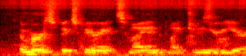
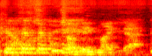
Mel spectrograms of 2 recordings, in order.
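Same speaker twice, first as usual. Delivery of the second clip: laughing; 3 semitones higher, 8 dB louder, slower than usual. Real, not acted. Laughs trailing off.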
